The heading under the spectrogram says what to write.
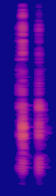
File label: console controller xbox joystick press fast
